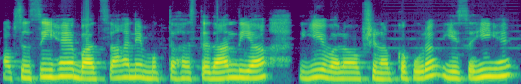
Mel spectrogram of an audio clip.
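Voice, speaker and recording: A woman's voice: on the high side, steady tone, normal speed. A woman teacher walking through exam questions, asking and then answering her own questions. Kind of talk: exam-prep lesson explaining answers. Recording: dull lo-fi recording.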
